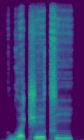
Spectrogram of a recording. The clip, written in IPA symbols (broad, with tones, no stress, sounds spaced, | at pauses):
ɡʷ a˨ t͡ʃ eː˦ t͡s i˦˨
